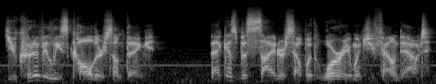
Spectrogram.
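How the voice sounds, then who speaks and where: A man's voice: mid-range voice, expressive, fast, bright, forceful tone, slightly rough, full character voice, poor audio. A man voicing a breezy young friend who teases, then turns worried. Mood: concerned. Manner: breezy, teasing, turning concerned. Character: teasing young male friend on a phone call. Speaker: character dialogue in a visual novel voice dub.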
